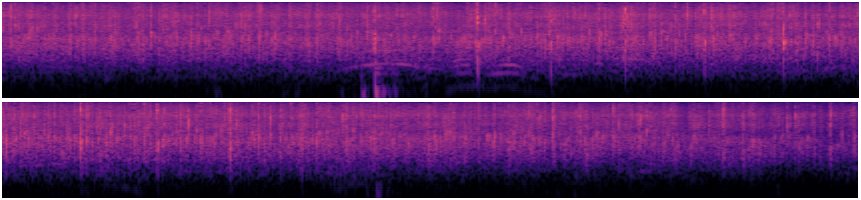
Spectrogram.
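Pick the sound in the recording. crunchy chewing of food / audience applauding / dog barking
audience applauding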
